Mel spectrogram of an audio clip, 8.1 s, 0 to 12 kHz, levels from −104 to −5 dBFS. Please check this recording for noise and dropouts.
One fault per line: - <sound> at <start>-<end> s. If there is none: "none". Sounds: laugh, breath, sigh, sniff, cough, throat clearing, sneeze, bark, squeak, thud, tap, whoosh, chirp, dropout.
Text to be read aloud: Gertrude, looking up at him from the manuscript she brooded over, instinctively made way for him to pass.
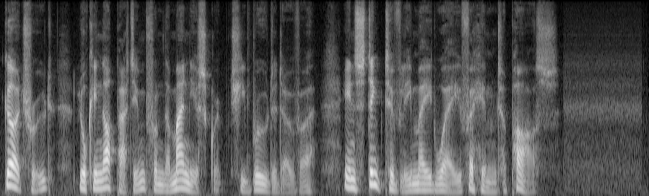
none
